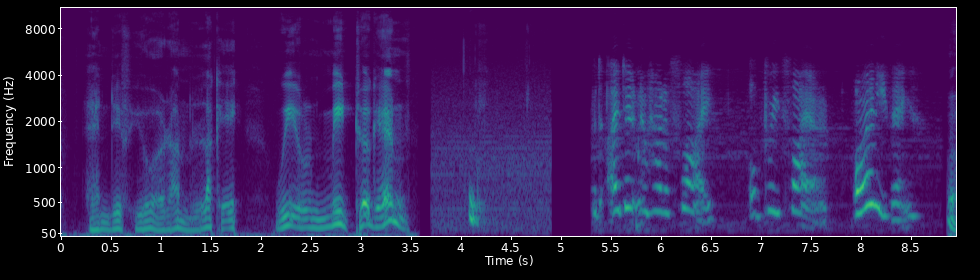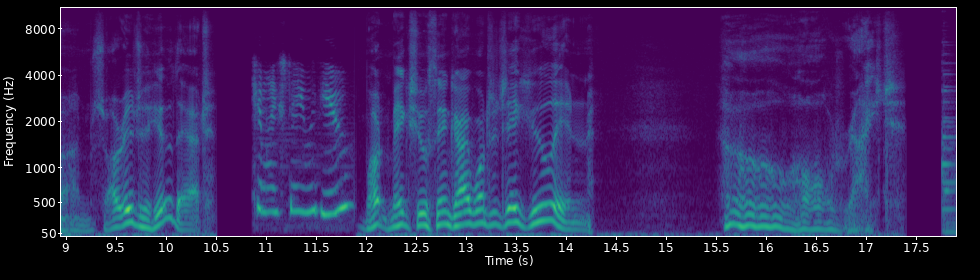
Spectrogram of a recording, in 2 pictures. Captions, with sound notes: And if you're unlucky, we'll meet again. *gulp* But I don't know how to fly. Or breathe fire. Or anything. I'm sorry to hear that. Can I stay with you? What makes you think I want to take you in? Oh all right.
